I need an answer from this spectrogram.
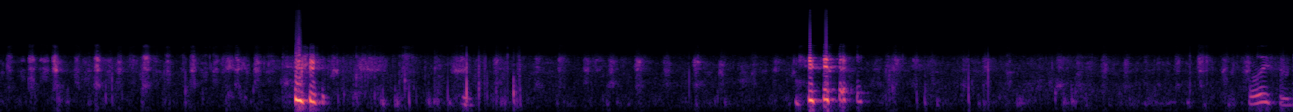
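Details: Fast, shallow panting from Fiyero, an attention-hungry Chihuahua–Miniature Pinscher mix kept as a pet, runs as a string of quick airy puffs, broken twice by loud squeaky whines and a rising whimper at the end.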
